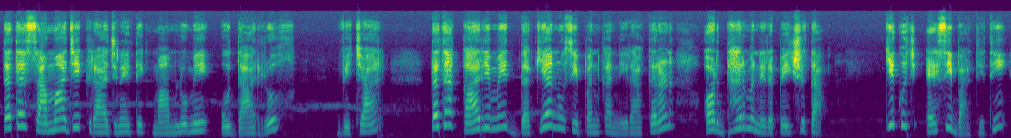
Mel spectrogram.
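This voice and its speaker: Bright, expressive woman narrating formally. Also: mid-range voice. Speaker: radio narrator. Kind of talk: scripted documentary narration for radio drama.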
